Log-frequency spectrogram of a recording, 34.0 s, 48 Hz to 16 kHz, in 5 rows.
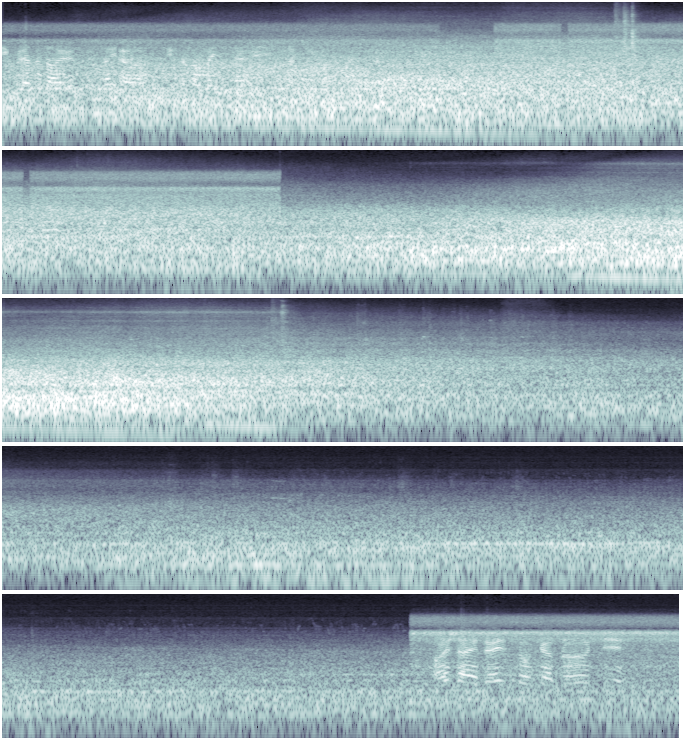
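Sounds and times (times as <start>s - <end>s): jet airliner landing: 0.0s - 23.2s, 31.3s - 34.0s.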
